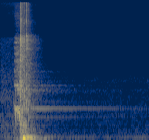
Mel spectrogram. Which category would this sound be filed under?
Sound effects > Other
